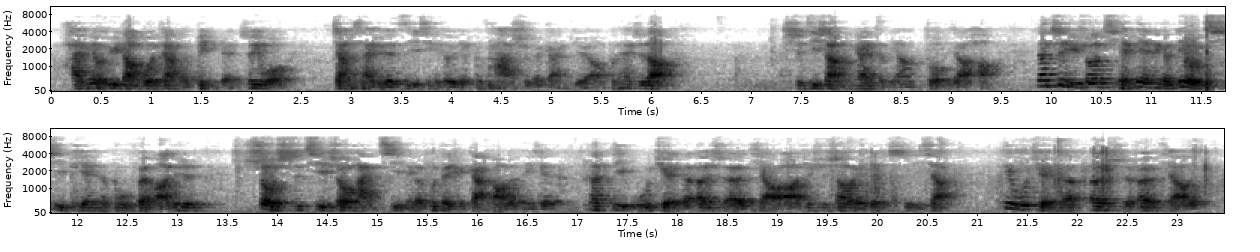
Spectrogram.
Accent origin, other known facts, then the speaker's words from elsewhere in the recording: Taiwan; 还是说我们台湾人都讨厌啊？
